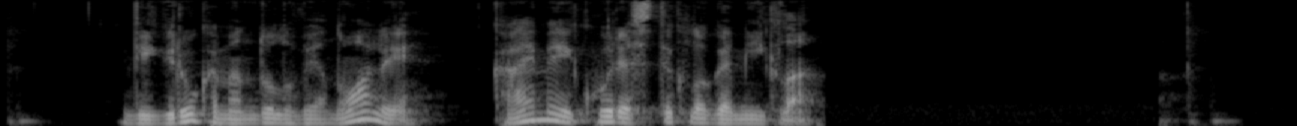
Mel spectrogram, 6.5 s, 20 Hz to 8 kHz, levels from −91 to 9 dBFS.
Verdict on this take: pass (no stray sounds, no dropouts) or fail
pass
